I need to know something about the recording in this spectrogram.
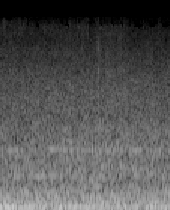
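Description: Steady, rumbling city street noise picked up on a phone's microphone while it is carried along a sidewalk.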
